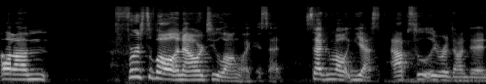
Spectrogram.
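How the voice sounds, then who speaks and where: A woman is speaking. She has a strong Chicago accent. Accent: bold Chicago. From south side of Chicago. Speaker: stand-up comedian and actress. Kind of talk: podcast discussion. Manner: animated, casual.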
